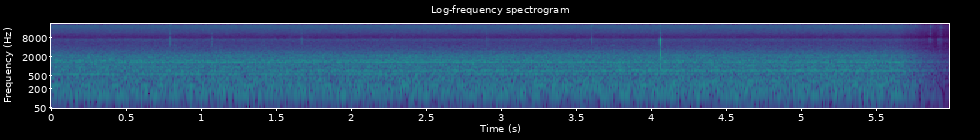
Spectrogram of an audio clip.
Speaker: the first symptom you'll notice is a sound when you're driving down the road at first it is a barely noticeable humming sound but over time it gets louder and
